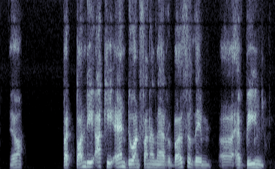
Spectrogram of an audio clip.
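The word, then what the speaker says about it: Duhan van der Merwe: So this is just wanted to show this is the other South African born player, and again you could pronounce his name, Rifle. Duan van der Merwe.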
